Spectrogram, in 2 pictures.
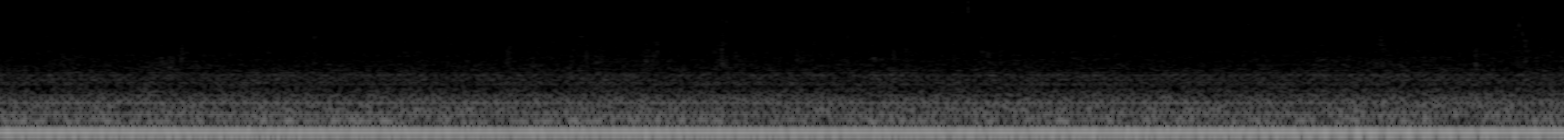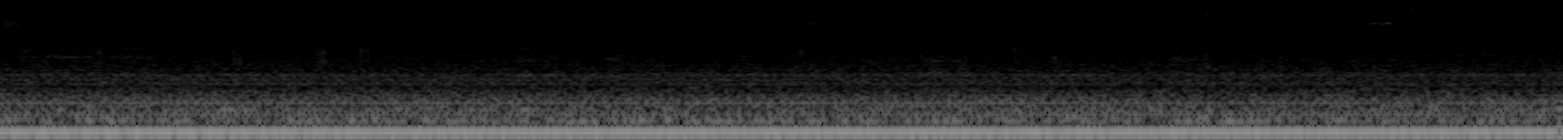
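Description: A steady low hum runs under faint, scattered chewing and mouth clicks of someone eating a mouthful of cake.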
